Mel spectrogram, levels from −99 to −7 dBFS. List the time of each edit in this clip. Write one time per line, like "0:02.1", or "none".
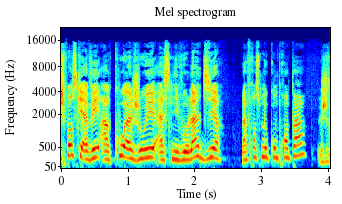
none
